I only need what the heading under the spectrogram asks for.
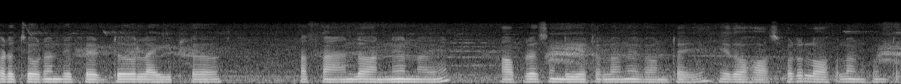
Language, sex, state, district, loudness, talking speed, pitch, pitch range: Telugu, male, Andhra Pradesh, Visakhapatnam, -17 LUFS, 135 wpm, 120 Hz, 115-125 Hz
